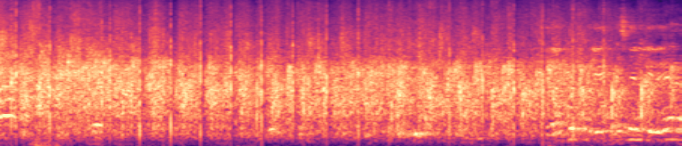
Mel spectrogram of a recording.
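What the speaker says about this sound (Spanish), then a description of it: "ustedes deberíamos darle otro aplauso a los dos" An audience at a seminar gives a loud, sustained round of applause for two presenters, dense clapping with voices murmuring and calling out beneath it.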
